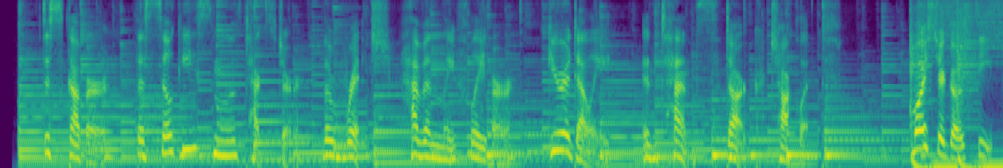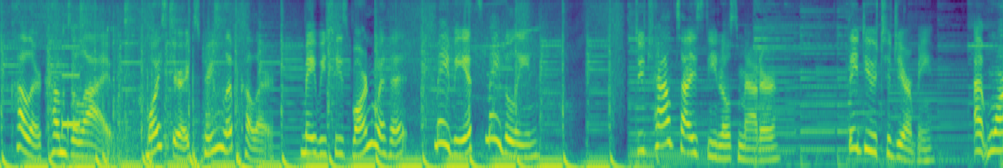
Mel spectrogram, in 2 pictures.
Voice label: English American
